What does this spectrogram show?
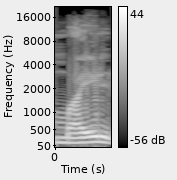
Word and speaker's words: mild: MILD, इसको क्या पढ़ेंगे, माइल्ड, देखिए यहां पे एन नहीं है, फिर भी इसको आई का आई उच्चारण हुआ है माइल्ड, इसको मिल्ड मत पढ़िएगा, ठीक है ना।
